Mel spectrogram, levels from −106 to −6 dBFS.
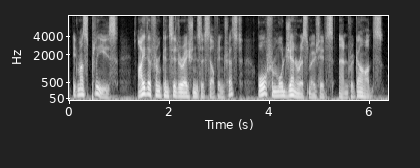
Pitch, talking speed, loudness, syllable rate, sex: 100 Hz, 150 wpm, -20 LUFS, 5.4 syllables/s, male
